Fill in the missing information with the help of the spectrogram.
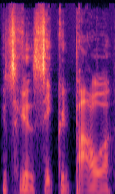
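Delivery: ordinary talk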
